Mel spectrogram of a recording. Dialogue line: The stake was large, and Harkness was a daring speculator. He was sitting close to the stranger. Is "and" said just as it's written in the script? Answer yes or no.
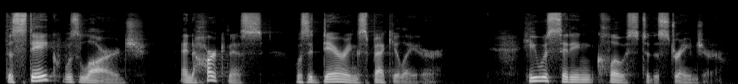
yes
